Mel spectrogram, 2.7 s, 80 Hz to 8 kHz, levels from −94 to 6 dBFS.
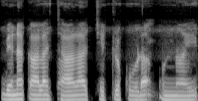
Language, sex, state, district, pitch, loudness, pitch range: Telugu, male, Andhra Pradesh, Sri Satya Sai, 130 Hz, -21 LUFS, 125-135 Hz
